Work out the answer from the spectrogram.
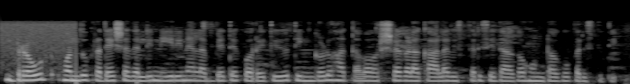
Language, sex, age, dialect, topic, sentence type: Kannada, male, 31-35, Mysore Kannada, agriculture, statement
